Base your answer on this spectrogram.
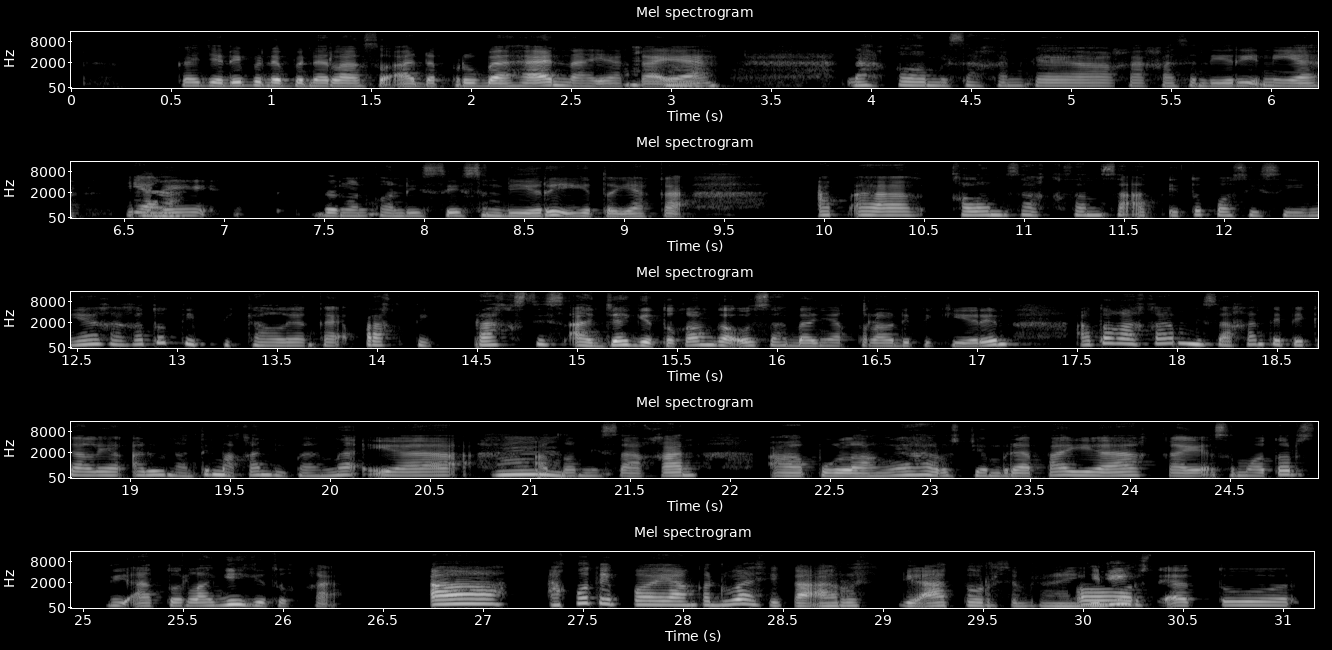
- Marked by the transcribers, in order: none
- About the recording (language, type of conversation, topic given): Indonesian, podcast, Apa yang kamu pelajari tentang diri sendiri saat bepergian sendirian?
